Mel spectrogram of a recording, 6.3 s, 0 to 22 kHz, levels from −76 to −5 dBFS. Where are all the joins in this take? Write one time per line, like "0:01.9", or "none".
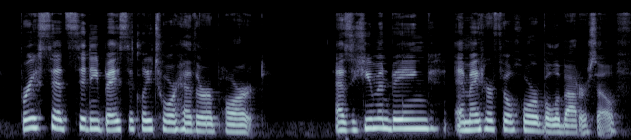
none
